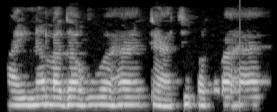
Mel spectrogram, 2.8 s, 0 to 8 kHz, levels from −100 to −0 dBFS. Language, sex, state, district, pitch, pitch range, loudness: Hindi, female, Chhattisgarh, Balrampur, 200 Hz, 195-205 Hz, -23 LUFS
